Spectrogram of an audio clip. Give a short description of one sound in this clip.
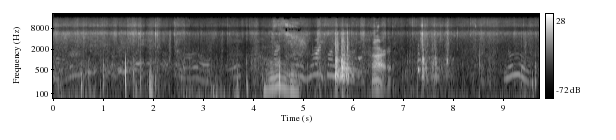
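A young child talks and babbles excitedly nearby.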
